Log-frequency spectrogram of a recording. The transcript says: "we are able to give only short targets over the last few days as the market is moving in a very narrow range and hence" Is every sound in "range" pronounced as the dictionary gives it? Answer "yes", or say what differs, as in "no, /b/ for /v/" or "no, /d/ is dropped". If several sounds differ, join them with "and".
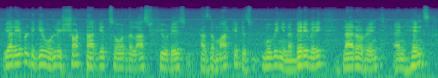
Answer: no, /dʒ/ is dropped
